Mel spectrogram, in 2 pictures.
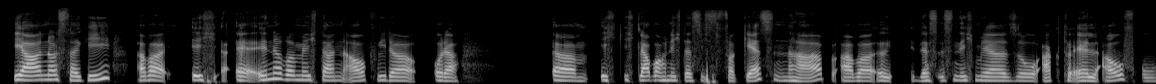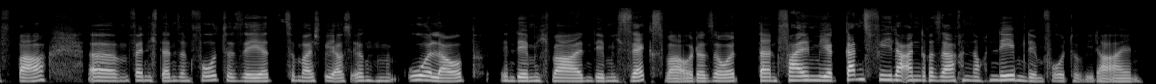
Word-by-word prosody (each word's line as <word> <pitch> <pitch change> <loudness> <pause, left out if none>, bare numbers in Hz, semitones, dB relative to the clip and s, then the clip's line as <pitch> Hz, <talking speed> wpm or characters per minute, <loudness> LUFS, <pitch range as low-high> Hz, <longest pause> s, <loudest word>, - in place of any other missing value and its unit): Ja, 205 -1 +7
Nostalgie, 215 - +1 0.3
aber - - +4 0.2
ich 200 0 +1
e - - -11 0.2
erinnere 215 +4 +2
mich 205 -1 -2
dann 185 -1 -1
auch 175 +5 -1
wieder, 180 -3 +1 0.2
oder, 175 -3 +2 0.9
ähm 180 -4 +3
ich 195 -1 -1
ich 205 - -11
glaube 190 +1 +3
auch 190 - +1
nicht, 185 -2 -4
dass 170 -2 -2
ich - - -5
es - - -12
vergessen 175 +3 -2
habe, 175 +10 +2
aber, 170 0 +1
äh, 175 -2 0 0.2
das 175 0 -3
ist 175 +1 -9
nicht 190 0 -4
mehr 175 -2 +1
so 170 -1 -3
aktuell 165 +1 0
aufrufbar. 165 -3 0 0.5
Ähm, 170 0 +2
wenn 185 0 -1
ich 180 - -9
dann 165 +2 -2
so 170 - -4
'n 165 - -7
Foto 190 -2 -2
sehe, 155 -1 +1
jetzt 165 +1 -6
zum 185 -3 -8
Beispiel 165 -1 -1
aus 150 +2 -2
irgend 175 -1 -4
'nem 165 +6 -8
Urlaub, 175 -6 +3 0.3
in 175 -2 -5
dem 165 0 +2
ich 155 -1 -8
war, 155 -2 +4
in 160 +2 -6
dem 160 0 -2
ich 165 - -8
6 175 +4 -1
war 140 -1 +2
oder 150 -1 0
so, 155 0 +1 0.2
dann 175 -1 +2
fallen 195 +1 +3
mir 185 -2 +3
ganz 225 +2 +3
viele 210 -2 +2
andere 190 -1 0
Sachen 180 +2 +1
noch 175 -3 -6
neben 200 -1 +2
dem 150 -3 -4
Foto 150 - -6
wieder 75 0 -1
ein. 140 -1 -2
175 Hz, 180 wpm, -23 LUFS, 165-195 Hz, 0.9 s, Ja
